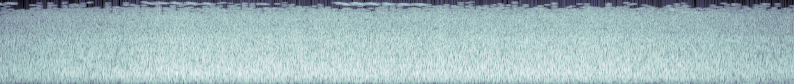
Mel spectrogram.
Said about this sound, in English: Most of the time, we paddle smoothly over the Potomac. But sometimes the river is wild.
